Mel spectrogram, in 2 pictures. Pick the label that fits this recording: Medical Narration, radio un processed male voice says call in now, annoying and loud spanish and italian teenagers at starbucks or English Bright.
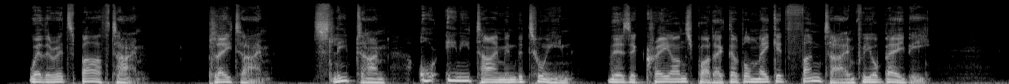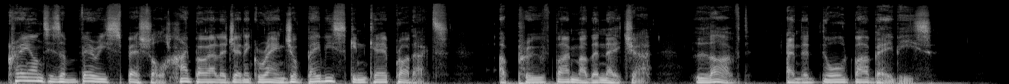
English Bright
